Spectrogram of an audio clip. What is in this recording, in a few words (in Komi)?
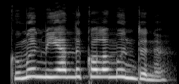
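кымын миянлы колӧ мынтыны, Komi, female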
